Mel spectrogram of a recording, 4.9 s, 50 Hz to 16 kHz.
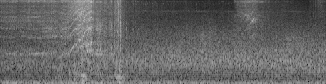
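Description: Redcat Shredder 1/6-scale brushless electric RC monster truck's motor whining up sharply in pitch as it accelerates, cut off by a sharp knock a little under two seconds in. A fainter rising whine follows near the end.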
